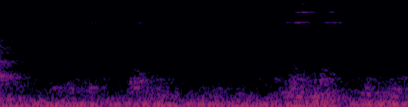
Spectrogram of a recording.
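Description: Faint squeaks from a hand-held pipe cutter being turned around a short shower extension pipe to cut it to length: a few short, high chirps spread through the moment over a low steady hum.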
